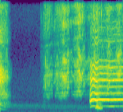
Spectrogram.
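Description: A young woman's voice lets out a loud, long, held shout near the end, dropping slightly in pitch at its onset and then holding one high note. Before it there is a short silence and a few faint breathy sounds, and a wavering cry cuts off right at the start.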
